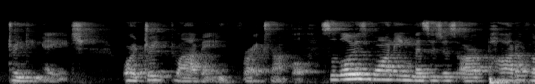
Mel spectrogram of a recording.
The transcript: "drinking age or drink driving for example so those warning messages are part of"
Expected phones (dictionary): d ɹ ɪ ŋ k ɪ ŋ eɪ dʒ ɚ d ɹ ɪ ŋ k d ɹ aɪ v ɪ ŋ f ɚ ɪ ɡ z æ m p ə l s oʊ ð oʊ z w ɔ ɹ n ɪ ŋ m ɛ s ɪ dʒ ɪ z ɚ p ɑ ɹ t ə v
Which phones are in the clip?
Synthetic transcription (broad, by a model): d ɹ ɪ ŋ k ɪ ŋ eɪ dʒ ɚ d ɹ ɪ ŋ k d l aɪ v ɪ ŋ f ɚ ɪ ɡ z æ m p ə l s oʊ ð oʊ z w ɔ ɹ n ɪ ŋ m ɛ s ɪ dʒ ɪ z ɚ p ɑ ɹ t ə v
